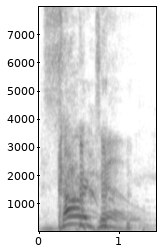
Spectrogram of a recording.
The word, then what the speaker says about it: Sardo: So over at the Magic Mansion, Allison is greeted by everyone's favorite homosexual small business owner, Sardo. No mister, accent on the dough.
